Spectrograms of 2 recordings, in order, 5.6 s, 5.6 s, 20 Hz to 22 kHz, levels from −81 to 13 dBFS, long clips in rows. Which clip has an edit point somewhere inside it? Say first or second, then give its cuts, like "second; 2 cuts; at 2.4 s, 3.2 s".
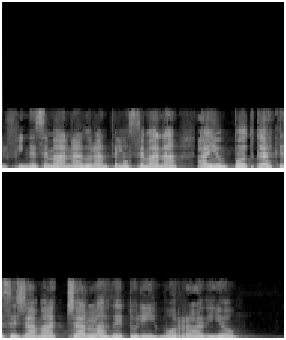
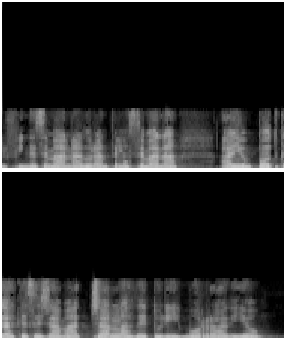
first; 1 cut; at 1.9 s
